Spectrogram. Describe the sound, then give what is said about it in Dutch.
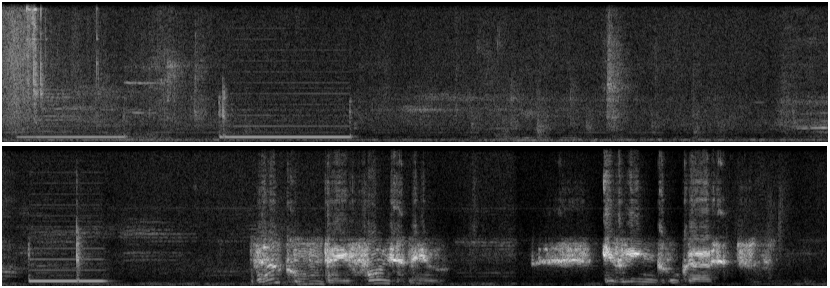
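A phone line ringing during a call to the caller's wife: steady, mid-pitched ringback tones repeat three times with pauses between, followed by bursts of higher, warbling chirpy sounds over a faint background hum. “Intussen bel ik naar mijn vrouw”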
